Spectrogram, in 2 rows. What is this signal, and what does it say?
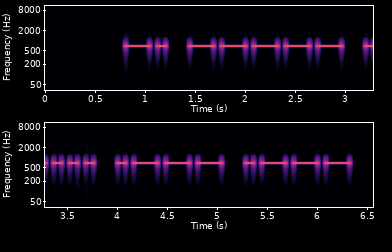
Morse code, heard as a keyed tone, about 16 wpm, 700 Hz. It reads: N0HJJ
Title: USA Call Signs - 5 Characters - Repeated 2x - 15wpm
